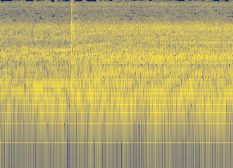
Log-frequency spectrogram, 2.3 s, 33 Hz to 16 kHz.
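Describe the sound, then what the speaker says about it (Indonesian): An electric stand mixer runs at speed 3 kneading wet, sticky bread dough, giving a steady, loud motor whir with no break and no talk. "Ulang mixer lagi."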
